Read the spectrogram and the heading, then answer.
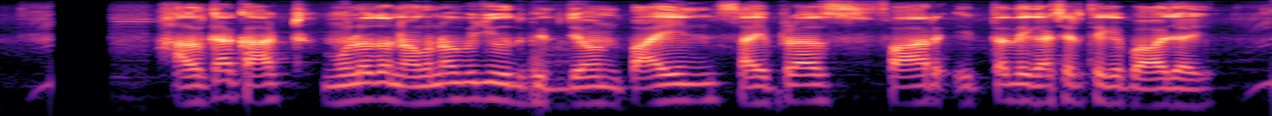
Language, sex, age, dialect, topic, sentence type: Bengali, male, 18-24, Standard Colloquial, agriculture, statement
